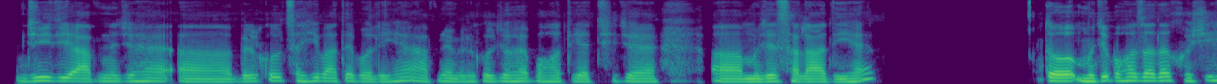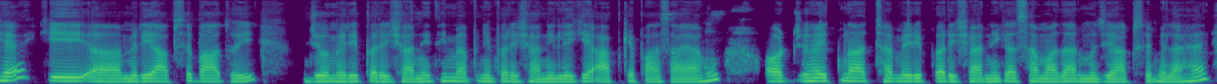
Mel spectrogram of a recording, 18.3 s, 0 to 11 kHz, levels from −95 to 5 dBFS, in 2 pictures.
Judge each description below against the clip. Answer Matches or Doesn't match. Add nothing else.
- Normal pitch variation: Doesn't match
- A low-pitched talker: Matches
